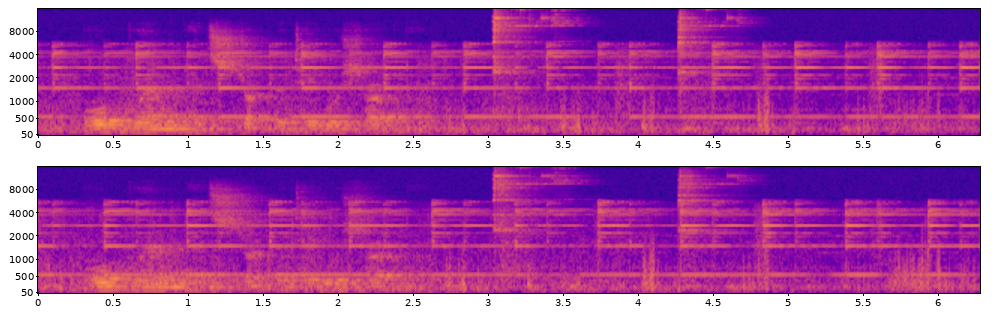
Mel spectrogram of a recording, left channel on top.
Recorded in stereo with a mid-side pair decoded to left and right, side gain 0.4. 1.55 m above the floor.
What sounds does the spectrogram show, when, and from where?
0.3 s a man speaking: 50° left, 2.5 m
3.0 s breaking glass: 60° left, 3.5 m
